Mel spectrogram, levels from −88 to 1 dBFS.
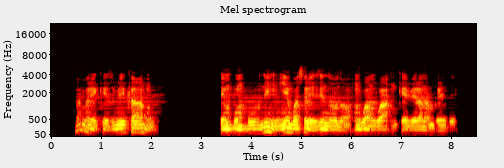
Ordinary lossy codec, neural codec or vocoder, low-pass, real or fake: none; none; 5.4 kHz; real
